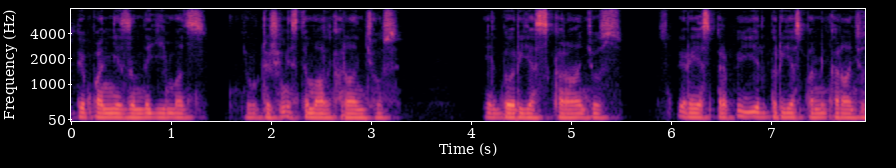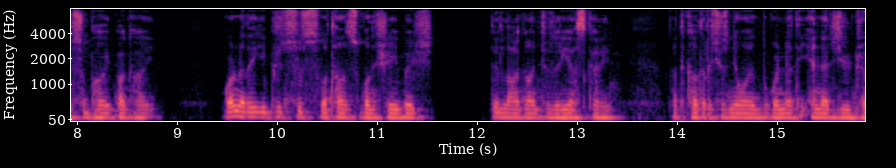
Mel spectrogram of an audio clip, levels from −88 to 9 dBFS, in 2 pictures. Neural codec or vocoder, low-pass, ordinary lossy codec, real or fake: codec, 16 kHz, 16 kbps, FunCodec, trained on Chinese and English, 50 frames a second; none; none; fake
